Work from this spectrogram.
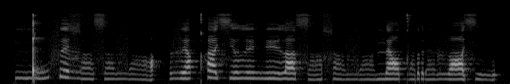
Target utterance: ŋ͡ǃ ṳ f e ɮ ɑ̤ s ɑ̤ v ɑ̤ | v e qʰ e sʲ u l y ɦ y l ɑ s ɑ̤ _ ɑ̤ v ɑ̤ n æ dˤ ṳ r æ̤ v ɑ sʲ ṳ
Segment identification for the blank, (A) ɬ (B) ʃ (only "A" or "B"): A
